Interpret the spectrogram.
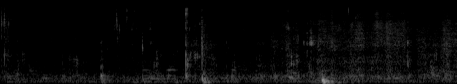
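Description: Close-up chewing of a mouthful of chicken Alfredo pasta: quiet wet mouth sounds with small clicks, and a soft low thump about three seconds in.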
